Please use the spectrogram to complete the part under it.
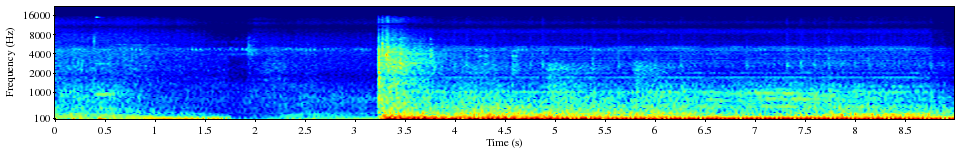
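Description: A truck engine rumbles low and steadily.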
